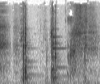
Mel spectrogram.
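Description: Two sharp metal knocks at the front brake caliper, about half a second apart; the second leaves a brief metallic ring.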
